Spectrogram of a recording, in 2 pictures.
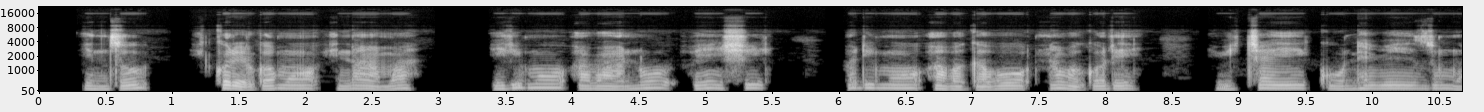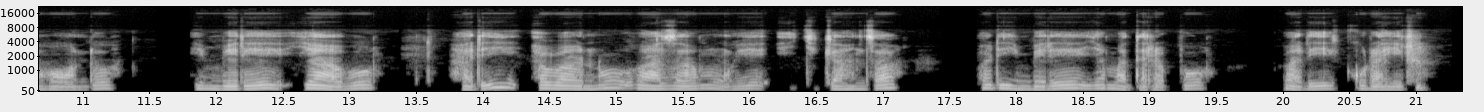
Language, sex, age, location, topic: Kinyarwanda, female, 18-24, Kigali, government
